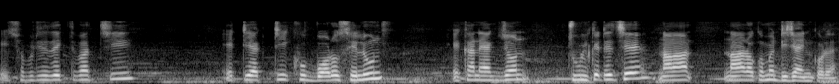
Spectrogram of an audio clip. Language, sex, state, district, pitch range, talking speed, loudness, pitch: Bengali, female, West Bengal, Purulia, 180-220 Hz, 130 wpm, -14 LUFS, 205 Hz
